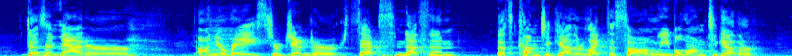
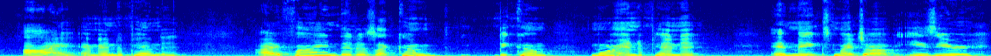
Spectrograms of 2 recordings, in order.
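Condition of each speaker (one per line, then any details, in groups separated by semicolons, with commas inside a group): No condition
Cerebral palsy; physical limitations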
